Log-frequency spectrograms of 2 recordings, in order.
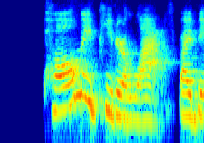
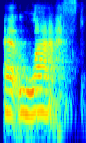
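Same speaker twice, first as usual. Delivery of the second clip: ordinary delivery, nothing marked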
